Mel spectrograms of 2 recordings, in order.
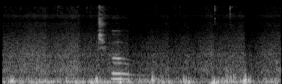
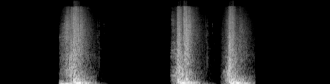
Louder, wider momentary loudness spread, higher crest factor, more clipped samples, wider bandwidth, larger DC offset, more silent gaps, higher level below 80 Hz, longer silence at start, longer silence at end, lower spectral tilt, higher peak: second, -25 LUFS vs -13 LUFS; second, 7 LU vs 11 LU; about the same, 18 dB vs 14 dB; second, under 0.1% vs 0.4%; about the same, 17 kHz vs 16.5 kHz; neither; second, none vs 1.09-1.69 s; second, -34 dBFS vs -16 dBFS; second, 0 s vs 0.6 s; second, 0 s vs 0.8 s; first, -6.5 dB/octave vs -4.5 dB/octave; second, -6 dBFS vs 0 dBFS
